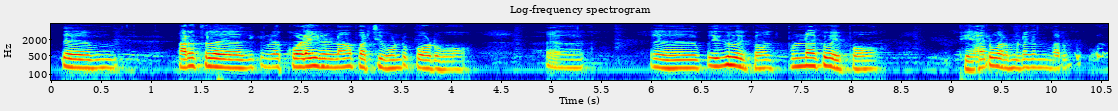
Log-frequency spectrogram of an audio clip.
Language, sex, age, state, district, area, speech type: Tamil, female, 60+, Tamil Nadu, Thoothukudi, rural, spontaneous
